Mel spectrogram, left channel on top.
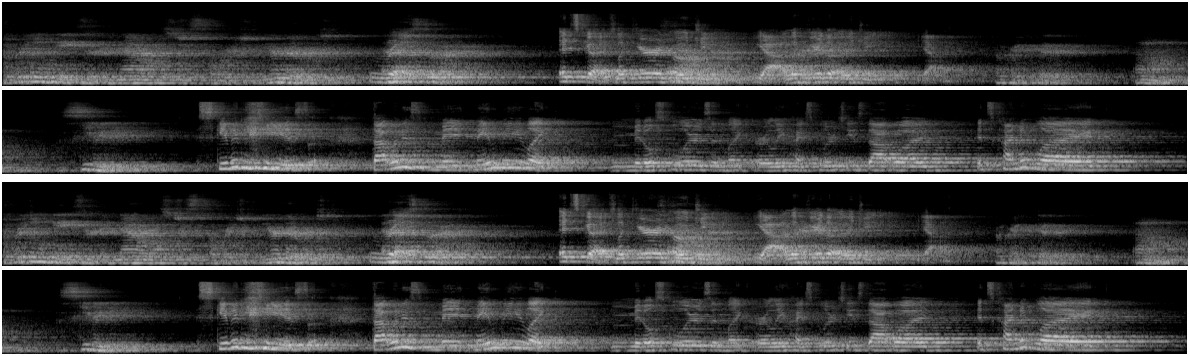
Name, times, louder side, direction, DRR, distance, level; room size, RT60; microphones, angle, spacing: voice 1, 0.0-3.4 3.8-4.6 6.6-7.2 7.8-8.1 9.9-10.6 11.3-12.1 12.4-13.1, equal, 70° right, -6 dB, 6.5 m, -27 dB
voice 2, 3.7-4.1 5.6-9.5 13.8-17.3 17.9-21.3 21.6-22.8, right 1 dB, 10° right, 0 dB, 2.5 m, -22 dB
29.5 x 17.5 x 8.6 m, 2.5 s
head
